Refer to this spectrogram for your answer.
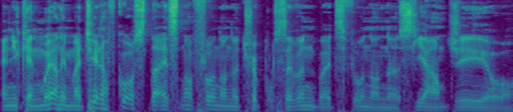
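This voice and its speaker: There is a French accent in this man's speech. He talks at a fairly low pitch. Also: very clean recording, silent background. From France. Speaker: flight simulator streamer. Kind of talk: live-stream commentary and tutorial. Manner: hesitant, many filler words; casual, relaxed.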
